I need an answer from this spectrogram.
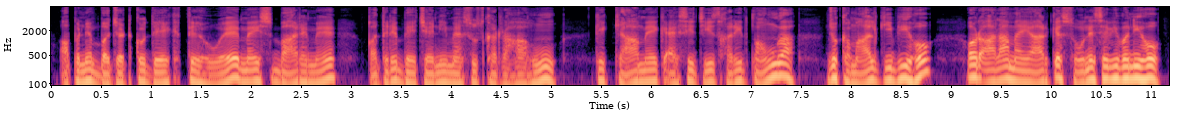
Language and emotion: Urdu, fearful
